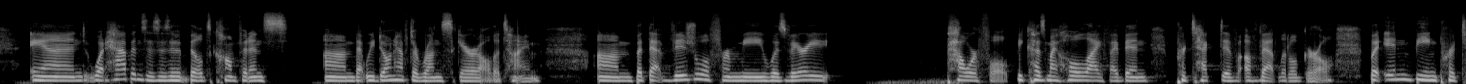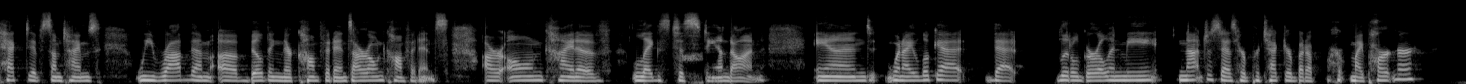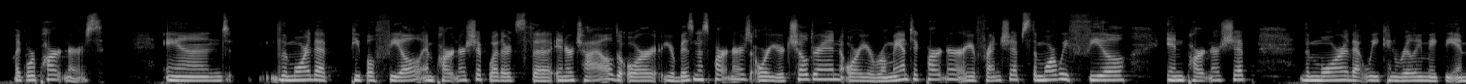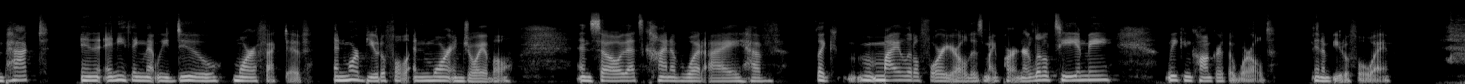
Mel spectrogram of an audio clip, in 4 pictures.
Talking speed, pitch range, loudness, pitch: 175 wpm, 170-195 Hz, -26 LUFS, 180 Hz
